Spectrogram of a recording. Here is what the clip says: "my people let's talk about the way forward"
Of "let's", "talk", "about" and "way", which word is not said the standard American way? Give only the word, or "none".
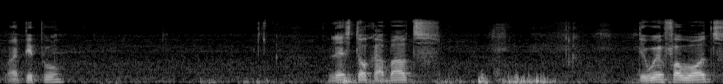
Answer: none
